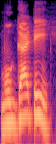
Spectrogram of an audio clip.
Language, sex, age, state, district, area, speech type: Goan Konkani, male, 45-60, Goa, Murmgao, rural, spontaneous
